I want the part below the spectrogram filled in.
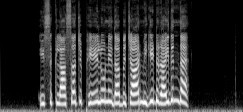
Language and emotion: Dogri, fearful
